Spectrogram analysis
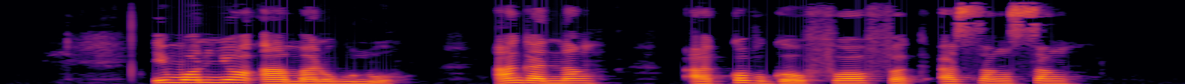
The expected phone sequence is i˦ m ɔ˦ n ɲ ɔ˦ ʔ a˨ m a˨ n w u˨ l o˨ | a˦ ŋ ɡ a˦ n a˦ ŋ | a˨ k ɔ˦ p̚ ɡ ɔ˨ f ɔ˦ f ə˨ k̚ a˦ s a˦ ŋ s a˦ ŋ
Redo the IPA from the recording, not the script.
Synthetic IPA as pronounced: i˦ m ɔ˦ n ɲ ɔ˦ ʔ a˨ m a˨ n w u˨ l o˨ | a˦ ŋ ɡ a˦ n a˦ ŋ | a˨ k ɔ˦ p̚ ɡ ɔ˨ f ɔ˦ f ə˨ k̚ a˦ s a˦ ŋ s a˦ ŋ

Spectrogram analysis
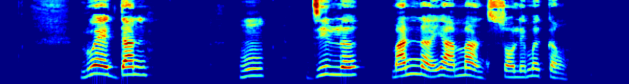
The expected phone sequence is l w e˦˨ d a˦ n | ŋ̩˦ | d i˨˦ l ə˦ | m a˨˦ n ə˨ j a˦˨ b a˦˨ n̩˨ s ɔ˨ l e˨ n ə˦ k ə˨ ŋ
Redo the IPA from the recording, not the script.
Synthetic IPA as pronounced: l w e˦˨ d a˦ n | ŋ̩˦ | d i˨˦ l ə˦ | m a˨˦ n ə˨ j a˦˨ m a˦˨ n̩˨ s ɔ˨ l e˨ m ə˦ k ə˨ ŋ

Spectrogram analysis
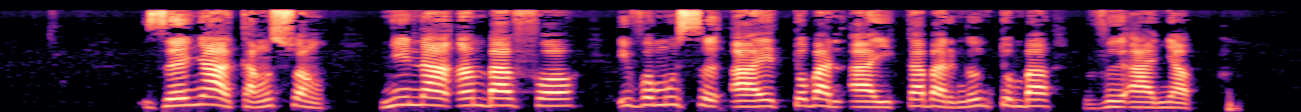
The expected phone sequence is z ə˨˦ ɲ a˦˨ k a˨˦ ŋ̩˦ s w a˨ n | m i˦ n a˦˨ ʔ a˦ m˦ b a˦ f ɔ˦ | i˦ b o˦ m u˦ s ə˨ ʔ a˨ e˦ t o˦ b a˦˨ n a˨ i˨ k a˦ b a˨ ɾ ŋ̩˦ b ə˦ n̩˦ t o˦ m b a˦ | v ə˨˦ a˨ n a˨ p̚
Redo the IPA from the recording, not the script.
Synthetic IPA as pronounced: z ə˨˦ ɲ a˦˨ k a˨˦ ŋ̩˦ s w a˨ ŋ | ɲ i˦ n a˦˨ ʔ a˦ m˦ b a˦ f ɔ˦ | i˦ v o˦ m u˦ s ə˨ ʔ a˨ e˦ t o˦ b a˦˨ n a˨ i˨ k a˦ b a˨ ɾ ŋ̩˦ ɡ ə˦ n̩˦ t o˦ m b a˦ | v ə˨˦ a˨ ɲ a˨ p̚

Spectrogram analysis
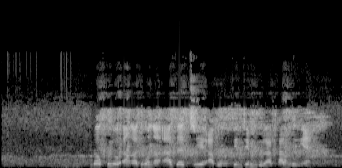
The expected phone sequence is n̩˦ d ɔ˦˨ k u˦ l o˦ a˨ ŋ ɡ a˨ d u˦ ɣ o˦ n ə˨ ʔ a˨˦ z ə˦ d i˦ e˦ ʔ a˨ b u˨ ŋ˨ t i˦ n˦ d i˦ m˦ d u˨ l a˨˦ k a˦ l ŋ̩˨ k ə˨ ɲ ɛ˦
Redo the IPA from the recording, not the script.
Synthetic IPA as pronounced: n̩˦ d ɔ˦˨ k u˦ l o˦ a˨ ŋ ɡ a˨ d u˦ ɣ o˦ n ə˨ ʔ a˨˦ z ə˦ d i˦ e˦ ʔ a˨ b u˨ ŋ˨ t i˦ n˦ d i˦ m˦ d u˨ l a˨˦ k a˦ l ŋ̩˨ ɡ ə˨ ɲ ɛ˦

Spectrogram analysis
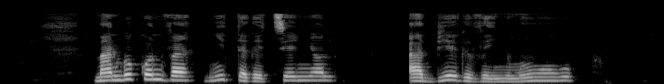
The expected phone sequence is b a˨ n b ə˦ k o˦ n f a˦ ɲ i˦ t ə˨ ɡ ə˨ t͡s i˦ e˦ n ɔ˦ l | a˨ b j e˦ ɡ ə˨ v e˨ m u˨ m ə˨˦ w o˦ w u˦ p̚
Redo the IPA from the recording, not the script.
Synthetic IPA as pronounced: m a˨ n b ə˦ k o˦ n v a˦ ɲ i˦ t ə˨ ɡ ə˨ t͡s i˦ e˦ ɲ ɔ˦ l | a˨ b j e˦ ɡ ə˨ v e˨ ɲ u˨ m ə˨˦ w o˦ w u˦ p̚

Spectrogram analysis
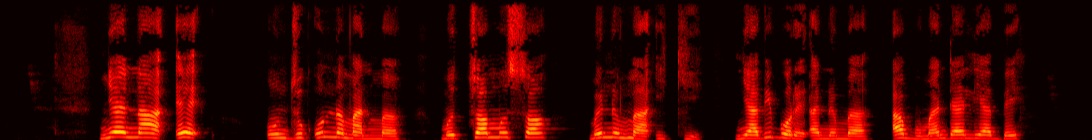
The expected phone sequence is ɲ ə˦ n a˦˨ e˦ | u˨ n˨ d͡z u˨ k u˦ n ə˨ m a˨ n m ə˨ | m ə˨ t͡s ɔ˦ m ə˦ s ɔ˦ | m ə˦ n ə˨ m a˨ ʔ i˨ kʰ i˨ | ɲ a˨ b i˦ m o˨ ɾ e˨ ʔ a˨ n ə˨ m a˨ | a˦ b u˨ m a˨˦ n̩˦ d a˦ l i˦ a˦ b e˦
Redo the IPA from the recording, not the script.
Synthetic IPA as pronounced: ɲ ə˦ n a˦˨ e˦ | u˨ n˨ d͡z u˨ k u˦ n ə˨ m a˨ n m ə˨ | m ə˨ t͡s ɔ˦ m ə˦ s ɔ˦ | m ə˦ n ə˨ m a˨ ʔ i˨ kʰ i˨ | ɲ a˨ b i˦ b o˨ ɾ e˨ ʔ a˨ n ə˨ m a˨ | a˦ b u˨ m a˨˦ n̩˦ d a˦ l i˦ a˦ b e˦

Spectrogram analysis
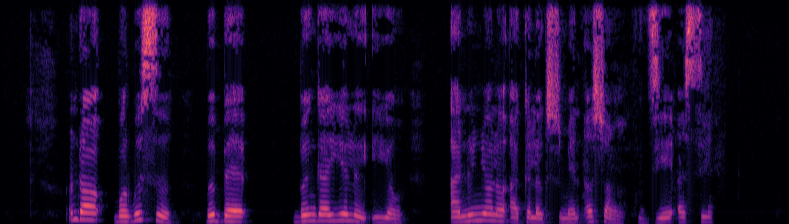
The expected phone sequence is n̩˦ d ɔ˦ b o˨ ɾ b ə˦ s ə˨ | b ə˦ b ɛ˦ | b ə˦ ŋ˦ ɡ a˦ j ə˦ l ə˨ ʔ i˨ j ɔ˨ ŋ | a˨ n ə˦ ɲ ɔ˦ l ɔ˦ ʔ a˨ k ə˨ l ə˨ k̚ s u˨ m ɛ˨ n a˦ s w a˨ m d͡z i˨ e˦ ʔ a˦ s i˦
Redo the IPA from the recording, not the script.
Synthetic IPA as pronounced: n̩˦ d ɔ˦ b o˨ ɾ b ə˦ s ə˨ | b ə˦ b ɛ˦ | b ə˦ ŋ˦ ɡ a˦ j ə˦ l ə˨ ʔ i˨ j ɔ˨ ŋ | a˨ n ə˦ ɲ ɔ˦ l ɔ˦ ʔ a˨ k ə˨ l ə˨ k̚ s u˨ m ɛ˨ n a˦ s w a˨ ŋ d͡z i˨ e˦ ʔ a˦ s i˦

